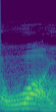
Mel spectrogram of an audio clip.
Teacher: तो इसमें क्या होता है, दोनों जो लिप्स हैं आपस में टच करती हैं, उस जब ये वाला फ बोलते हैं। लेकिन इसको बोलने के लिए हमारा निचला होठ जो है, निचला होठ क्या हो जाता है, थोड़ा सा वृत्ताकार हो जाता है और निचले दांत का हिस्सा का सहारा लेता है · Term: दंतोष्ठ व्यंजन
